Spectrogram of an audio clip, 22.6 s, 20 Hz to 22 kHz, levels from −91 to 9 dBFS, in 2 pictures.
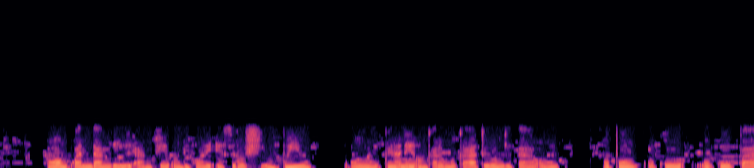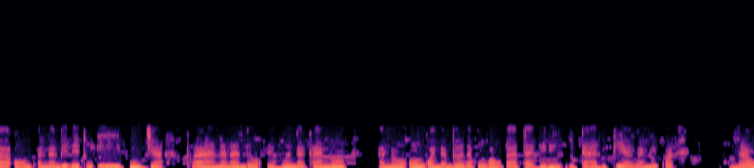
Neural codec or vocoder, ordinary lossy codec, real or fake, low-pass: none; Opus, 32 kbps; real; 5.4 kHz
